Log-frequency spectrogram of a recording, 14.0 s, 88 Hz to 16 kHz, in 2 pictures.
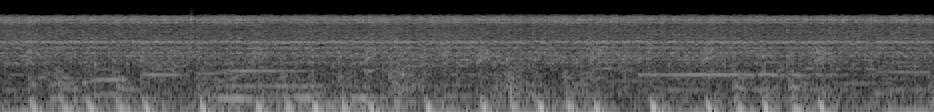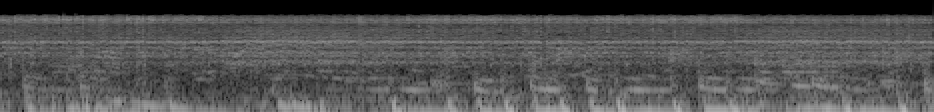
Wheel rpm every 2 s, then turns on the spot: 120, 110, 120, 120, 110, 120, 120.
none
